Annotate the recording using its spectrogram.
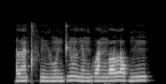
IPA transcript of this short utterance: l ã˧ t f ĩ˨ ɣ ũ˨˦ d͡ʒ ũ˦˨ l ɾ ĩ˧ ɡʷ aː˧ ŋ ɾ ɔ˦ l ɔ˦ b ĩ˦

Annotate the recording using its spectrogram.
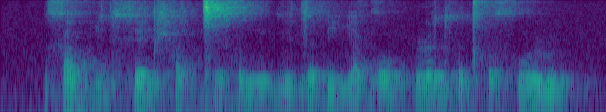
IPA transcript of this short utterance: x a b ʎ ɵ d x e t͡ʃʰ a d ɡ͡ǀ e x o d n ə ɡ lʲ o d ɘ ʔ i ʎ a ɡ o | ɭ ɵ d ʔ ʊ tʰ ə x u ɭ

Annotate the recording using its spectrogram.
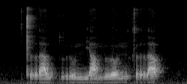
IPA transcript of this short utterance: t r a˨˩ w p r u˩˦ n j a˩˦ m l o˦˥ n k r a˥˩ p̚

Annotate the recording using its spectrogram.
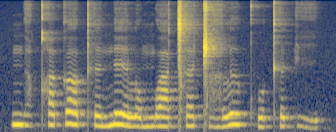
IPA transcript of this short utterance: ŋ ɛ̤ qʰ ɨ k ɐ kʰ e ŋ e l o ŋʷ a ǀʰ ɛ ǁ a̤ l ɨ kʷʰ a kʰ e k i̤

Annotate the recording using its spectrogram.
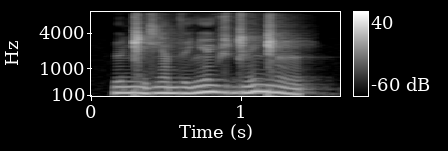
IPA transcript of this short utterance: ø ŋ͡ǁ e ʑ ã n z ø lʲ ã zʲ ə ɖ͡ʐ ẽ ŋ͡ǁ œ̃

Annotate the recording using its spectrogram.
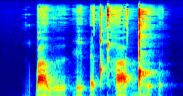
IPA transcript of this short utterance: k͡p a w ʉ | ɽ i ʔ ɽ ɛ t ʈʰ a ɡ͡ǃ ə ʔ

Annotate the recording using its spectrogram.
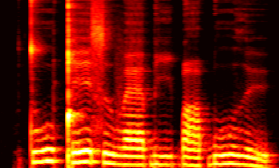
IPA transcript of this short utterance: t u ǃ e s ɯ β æ ɓ i ɓ ɑ ɓ u ð y

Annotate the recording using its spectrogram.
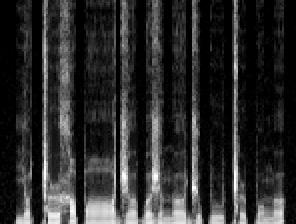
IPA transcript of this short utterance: j ʌ ǁ ə˞ x ɑ p ɑː d͡ʒ ʌː ɓ ʌ ʒ ʌ n ʌː d͡ʒ u p uː ǁ ə˞ p ɔ ŋ ʌ

